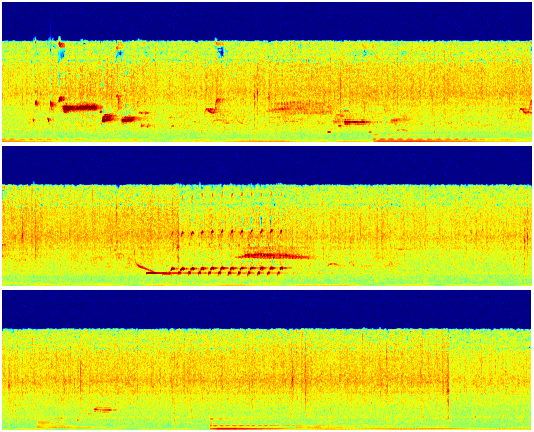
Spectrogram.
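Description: Ambient meditation music of long held low notes, laid over a recording of steady rain with birds chirping. About halfway through a bird gives a fast, evenly repeated trill, and near the end a new, deeper chord comes in.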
